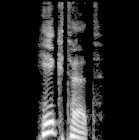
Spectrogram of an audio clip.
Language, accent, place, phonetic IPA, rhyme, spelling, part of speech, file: German, Germany, Berlin, [ˈheːktət], -eːktət, hegtet, verb, De-hegtet.ogg
- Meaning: inflection of hegen: 1. second-person plural preterite 2. second-person plural subjunctive II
